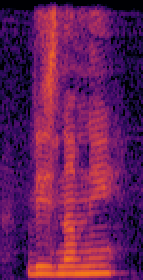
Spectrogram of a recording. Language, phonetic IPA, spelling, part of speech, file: Czech, [ˈviːznamniː], významný, adjective, Cs-významný.ogg
- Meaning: significant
